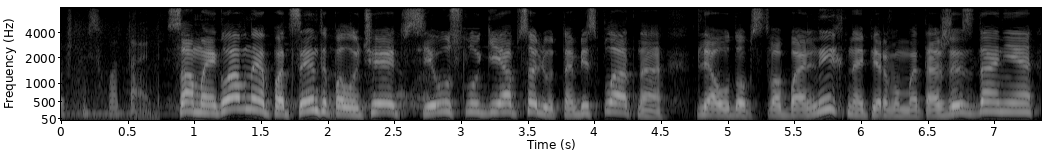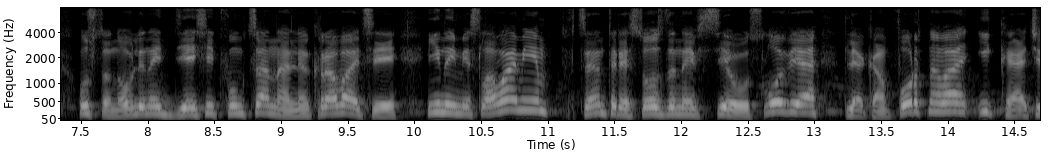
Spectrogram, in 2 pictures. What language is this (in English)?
Russian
